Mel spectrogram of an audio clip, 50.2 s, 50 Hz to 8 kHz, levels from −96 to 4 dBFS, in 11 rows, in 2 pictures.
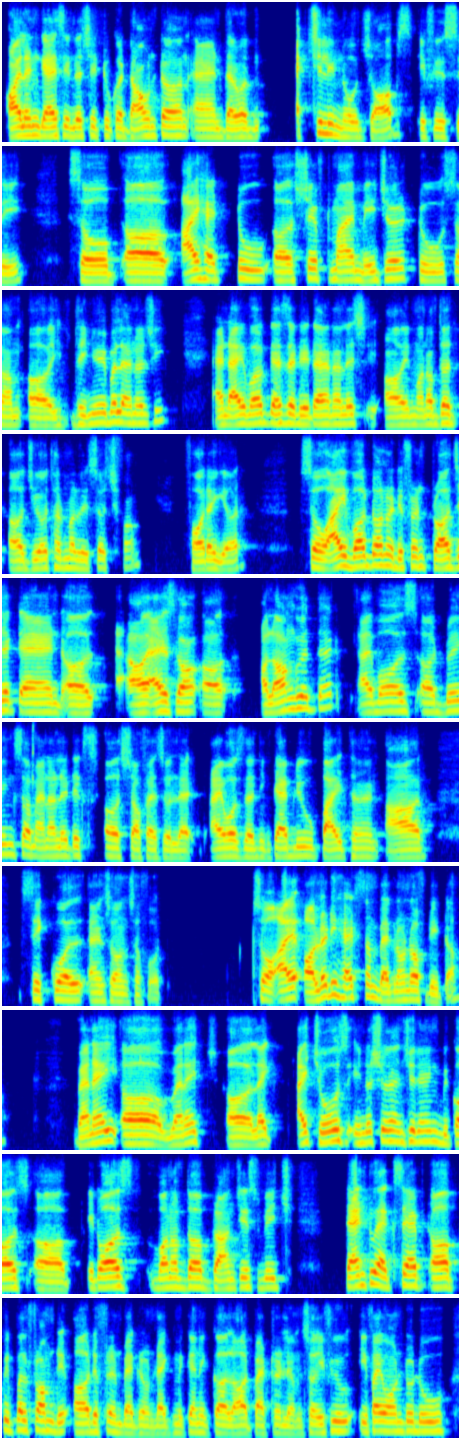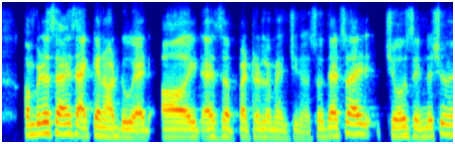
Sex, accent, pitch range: male, Indian, 130-160 Hz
